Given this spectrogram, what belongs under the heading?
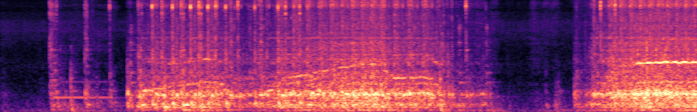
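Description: A sewing machine stitches quilt pieces together in steady whirring runs, starting after a few short clicks, pausing briefly near the middle, then resuming, close and fairly loud.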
